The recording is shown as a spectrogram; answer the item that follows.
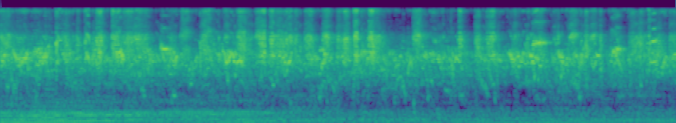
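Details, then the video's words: Many budgerigars chirp in an unbroken, busy chatter of high twittering and warbling notes, occasional sharper chirps standing out over the steady flock noise. "Budgies Birds talking sound Birds chirping sounds"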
